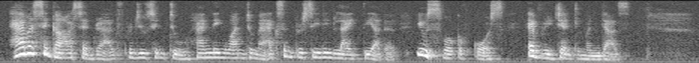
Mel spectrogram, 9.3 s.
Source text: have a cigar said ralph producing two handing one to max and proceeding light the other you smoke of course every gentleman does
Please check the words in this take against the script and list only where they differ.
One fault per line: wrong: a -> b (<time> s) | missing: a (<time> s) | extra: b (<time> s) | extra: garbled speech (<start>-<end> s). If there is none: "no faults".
no faults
